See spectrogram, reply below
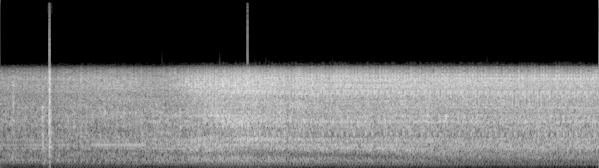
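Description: A sharp, regular clack at about three per second rides over the idle and keeps pace with the engine; the cause is not yet pinned down.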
